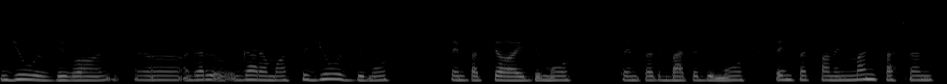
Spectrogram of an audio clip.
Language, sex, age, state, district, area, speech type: Kashmiri, female, 30-45, Jammu and Kashmir, Bandipora, rural, spontaneous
